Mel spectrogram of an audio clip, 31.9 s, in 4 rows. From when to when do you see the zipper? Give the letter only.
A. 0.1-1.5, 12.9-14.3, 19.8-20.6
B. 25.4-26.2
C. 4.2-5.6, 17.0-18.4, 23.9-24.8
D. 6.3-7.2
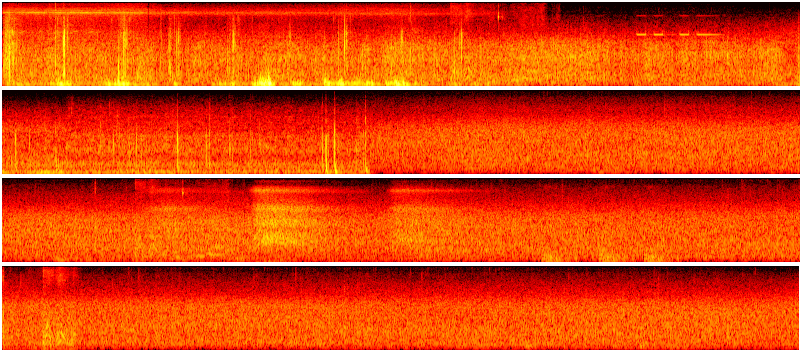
C.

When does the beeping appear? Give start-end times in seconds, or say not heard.
6.3-7.2.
